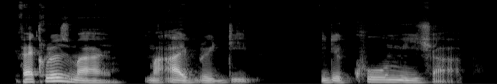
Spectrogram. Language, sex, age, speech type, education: Nigerian Pidgin, male, 15-29, spontaneous, tertiary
